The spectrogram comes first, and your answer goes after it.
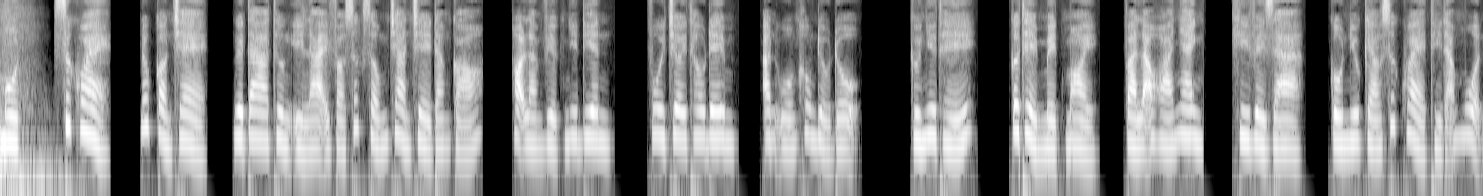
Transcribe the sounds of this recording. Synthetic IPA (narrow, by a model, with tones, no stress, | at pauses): mo˨˩t̚sɨ˦˥k̚xwɛ˧˩ | lʊ˦˥k͡p̚kɔ˨˩nt͡ɕɛ˧˩ | ŋɨ˨˩əjt̪aː˧t̪ʰɨ˨˩əŋʔi˧˩la̰ː˧˨jvaː˨˩wsɨ˦˥k̚sə˨˦wŋ͡mt͡ɕaː˨˩nt͡ɕe˧˩ɗaː˧ŋkɔ˨˦ | hɔ̰˧˨laː˨˩mvi˨˩ək̚ɲɨ˧ɗi˧ən | vu˧jt͡ɕəː˧jt̪ʰə˧wɗe˧m | ʔa˧nʔu˨˦əŋxə˧wŋ͡mɗi˨˩əwɗo̰˧˨ | kɨ˨˦ɲɨ˧t̪ʰe˨˦ | kəː˧t̪ʰe˧˩me˨˩t̚mɔ˧˩j | vaː˨˩la̰ː˧˥wɦwaː˨˦ɲa˧jŋ̟ | xi˧ve˨˩zaː˨˩ | ko˨˦ni˨˦wkɛ˨˦wsɨ˦˥k̚xwɛ˧˩t̪ʰi˨˩ɗa̰ː˧˥mṵ˧˨ən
